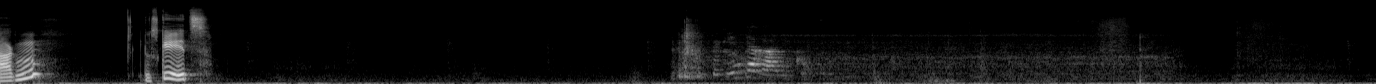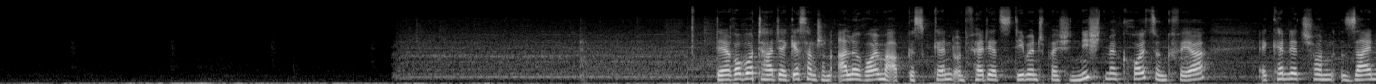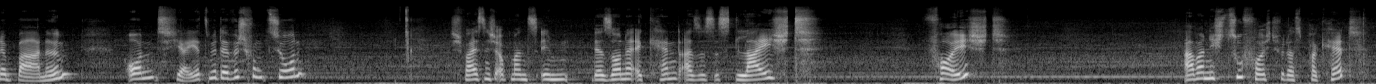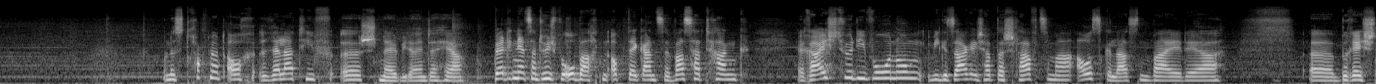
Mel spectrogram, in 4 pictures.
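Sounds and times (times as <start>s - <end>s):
robot vacuum motor whirring: 17.7s - 55.0s.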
